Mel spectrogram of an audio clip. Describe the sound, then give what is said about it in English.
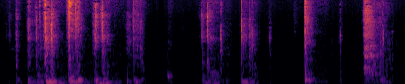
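Loud clatter of typing on a mechanical computer keyboard, bursts of rapid clacky keystrokes separated by short pauses, with no voices. “I really wish your keyboard wasn't so loud. It's mechanical.”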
